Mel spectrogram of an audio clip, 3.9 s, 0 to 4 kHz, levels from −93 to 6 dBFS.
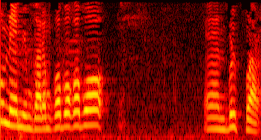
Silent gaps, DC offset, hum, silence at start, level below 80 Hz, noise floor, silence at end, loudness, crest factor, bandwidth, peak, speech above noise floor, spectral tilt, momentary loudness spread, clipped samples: none; under 0.1%; none; 0 s; -60 dBFS; -60 dBFS; 0 s; -26 LUFS; 14 dB; 4 kHz; -12 dBFS; 34 dB; -9.5 dB/octave; 9 LU; under 0.1%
